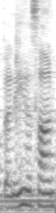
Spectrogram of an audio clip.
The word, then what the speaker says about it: Beni Hassan: It's so funny that that area is called Beni Hassan because it's absolutely It's spelled B E N I, but it literally sounds like a guy's name. It sounds like an Egyptian guy's name.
